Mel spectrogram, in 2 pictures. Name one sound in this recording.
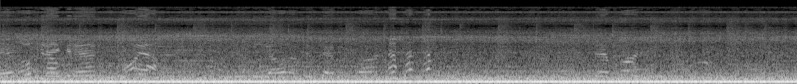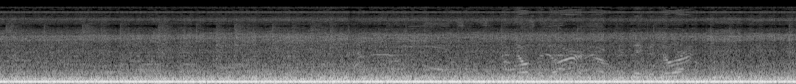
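A man speaks up over the engine noise, close by.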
